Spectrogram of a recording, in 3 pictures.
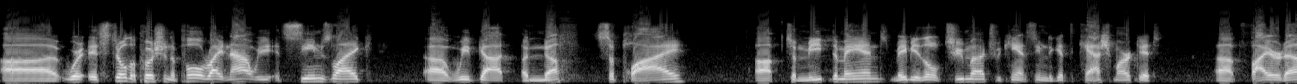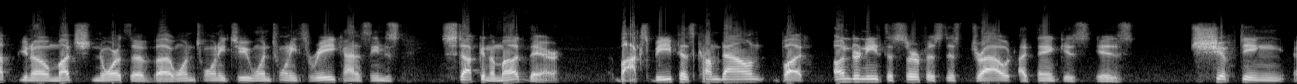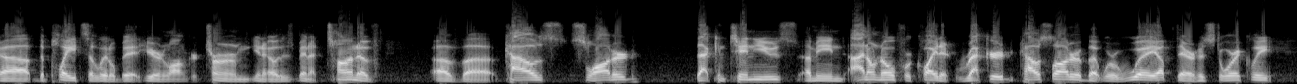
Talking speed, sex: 175 wpm, male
